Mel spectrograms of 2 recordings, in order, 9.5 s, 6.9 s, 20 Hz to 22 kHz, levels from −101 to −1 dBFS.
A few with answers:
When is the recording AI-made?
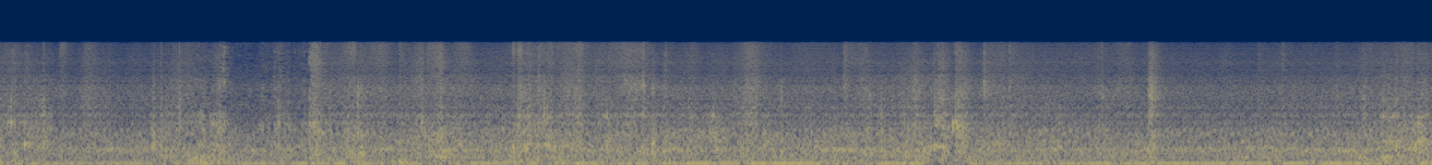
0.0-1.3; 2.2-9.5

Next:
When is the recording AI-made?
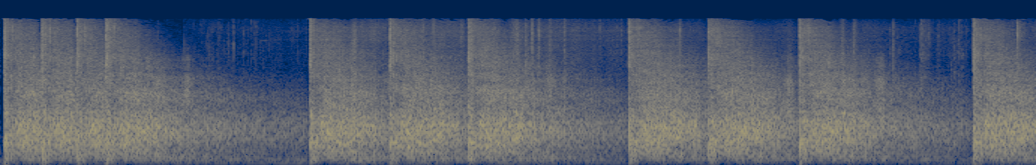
1.8-2.5; 2.9-5.9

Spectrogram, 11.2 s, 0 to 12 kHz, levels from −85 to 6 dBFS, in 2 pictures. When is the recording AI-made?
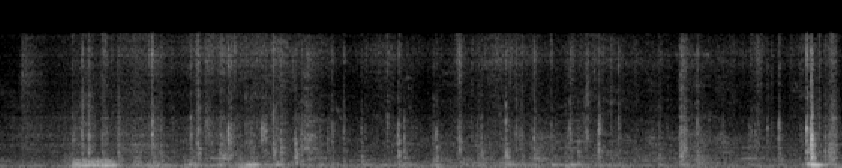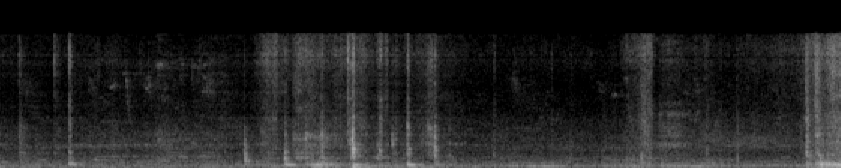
0.0-1.5; 5.5-6.2; 7.0-8.7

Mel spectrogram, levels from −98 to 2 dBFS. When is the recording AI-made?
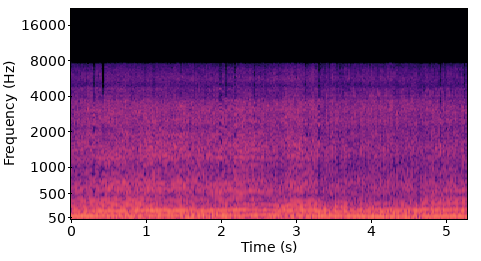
0.4-1.5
